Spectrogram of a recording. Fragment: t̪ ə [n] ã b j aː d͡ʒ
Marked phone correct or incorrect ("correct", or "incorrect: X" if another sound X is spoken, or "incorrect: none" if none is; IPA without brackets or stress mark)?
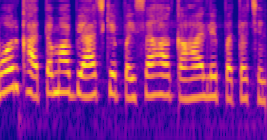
incorrect: m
